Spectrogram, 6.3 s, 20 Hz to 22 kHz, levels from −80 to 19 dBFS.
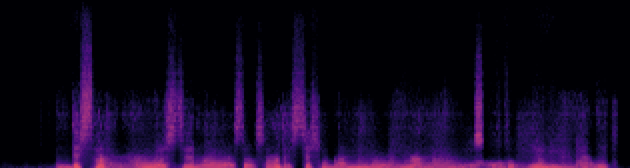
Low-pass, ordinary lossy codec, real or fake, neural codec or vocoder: none; none; fake; codec, 44.1 kHz, 0.9 kbps, DAC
